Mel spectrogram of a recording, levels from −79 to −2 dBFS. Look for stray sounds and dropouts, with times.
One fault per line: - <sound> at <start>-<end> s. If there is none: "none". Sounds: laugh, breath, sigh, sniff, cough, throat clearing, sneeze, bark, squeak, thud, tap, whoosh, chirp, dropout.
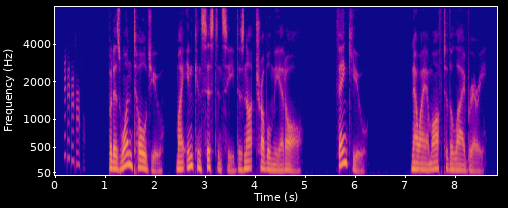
- chirp at 0.2-0.6 s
